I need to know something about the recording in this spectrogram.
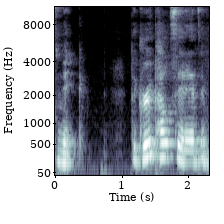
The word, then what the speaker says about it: SNCC: Student Nonviolent Coordinating Committee or SNCC pronounced Nick the group help sit-ins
